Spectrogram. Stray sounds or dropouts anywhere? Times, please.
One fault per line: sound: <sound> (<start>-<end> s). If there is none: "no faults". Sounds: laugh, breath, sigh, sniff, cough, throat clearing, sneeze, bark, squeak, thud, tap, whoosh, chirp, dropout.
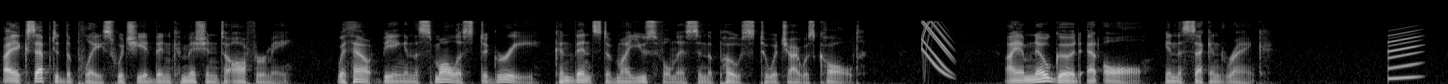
sound: chirp (9.2-9.6 s)
sound: chirp (13.9-14.3 s)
